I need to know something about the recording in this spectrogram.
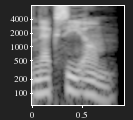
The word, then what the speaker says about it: NXIVM: fundamental building blocks the tenants of sieve pronounced nexium and its women's empowerment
